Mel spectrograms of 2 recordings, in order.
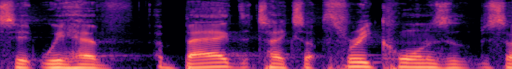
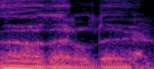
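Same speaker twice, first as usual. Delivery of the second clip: very low mumble, muttered under the breath; 11 semitones lower, 8 dB quieter than usual. Recalling own past self while throwing out bottles: imitating own mumbling under breath. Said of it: "me mumbling under my breath".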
